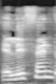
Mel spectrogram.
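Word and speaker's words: elephant: তাহলে এলিফ্যান্ট বলার সময় ইটা আমরা কিছুটা জোরে বলবো, এলিফ্যান্ট এলিফ্যান্ট অর্থাৎ ইটা আমরা জোরে বলবো।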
